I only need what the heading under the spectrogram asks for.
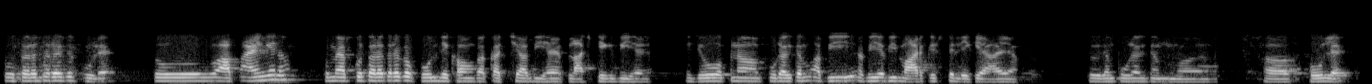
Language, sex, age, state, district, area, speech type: Hindi, male, 30-45, Bihar, Darbhanga, rural, conversation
